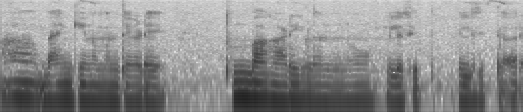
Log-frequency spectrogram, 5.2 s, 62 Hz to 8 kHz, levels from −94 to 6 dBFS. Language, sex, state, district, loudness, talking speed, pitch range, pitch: Kannada, male, Karnataka, Mysore, -21 LUFS, 90 wpm, 95-110 Hz, 100 Hz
